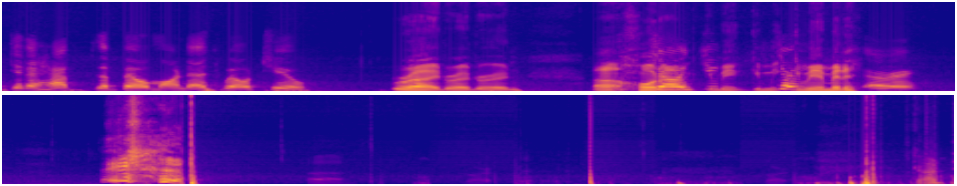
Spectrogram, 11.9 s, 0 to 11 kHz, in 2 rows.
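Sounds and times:
speech: 0.1 - 5.8, 6.6 - 7.2, 11.7 - 11.9
loud sneeze: 6.6 - 7.2.

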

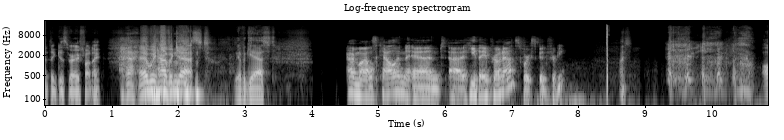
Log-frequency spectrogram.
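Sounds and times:
speech: 0.0 - 3.5, 4.5 - 7.9, 8.6 - 10.8
laughter: 1.1 - 2.4
phlegmy cough played from a soundboard cough button: 9.3 - 10.7.

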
